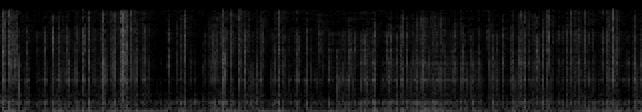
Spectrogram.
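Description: Long acrylic nails on both hands scratch a hollow metal wire-mesh microphone grille, making a dense, continuous rasping and scraping. The close-up contact comes through as a deep, boomy low rumble with faint bright ticks, holding a steady level for the whole clip.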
